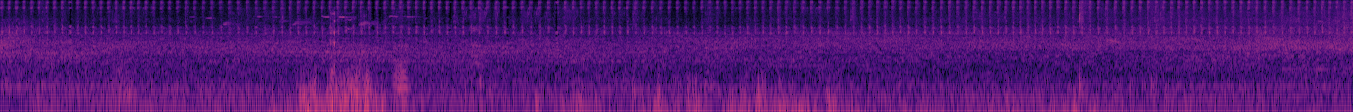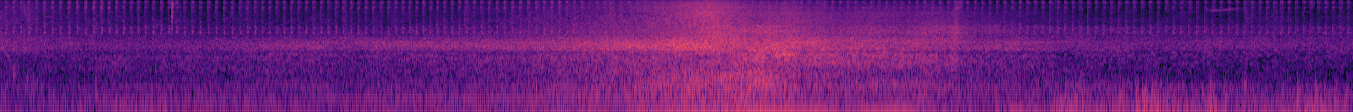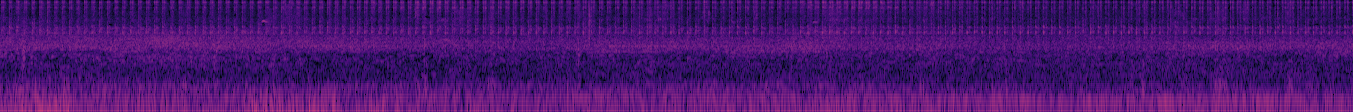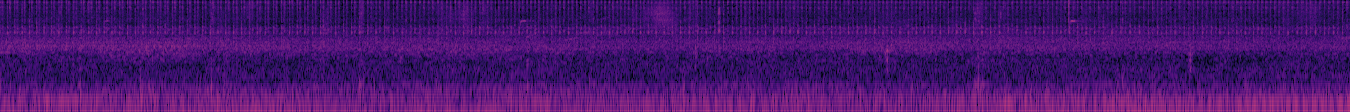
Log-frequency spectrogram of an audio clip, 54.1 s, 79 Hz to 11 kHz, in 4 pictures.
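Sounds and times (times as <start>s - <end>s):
low outdoor rumble: 0.0s - 54.0s.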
